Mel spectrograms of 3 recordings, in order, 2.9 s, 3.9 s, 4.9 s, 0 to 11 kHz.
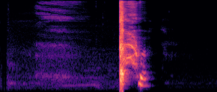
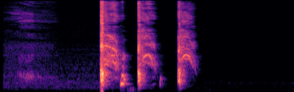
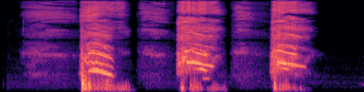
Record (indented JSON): {
  "cough_length": "2.9 s",
  "cough_amplitude": 32768,
  "cough_signal_mean_std_ratio": 0.22,
  "three_cough_length": "3.9 s",
  "three_cough_amplitude": 32768,
  "three_cough_signal_mean_std_ratio": 0.24,
  "exhalation_length": "4.9 s",
  "exhalation_amplitude": 32768,
  "exhalation_signal_mean_std_ratio": 0.5,
  "survey_phase": "beta (2021-08-13 to 2022-03-07)",
  "age": "18-44",
  "gender": "Female",
  "wearing_mask": "No",
  "symptom_cough_any": true,
  "symptom_runny_or_blocked_nose": true,
  "symptom_shortness_of_breath": true,
  "symptom_fatigue": true,
  "symptom_fever_high_temperature": true,
  "symptom_headache": true,
  "symptom_onset": "2 days",
  "smoker_status": "Ex-smoker",
  "respiratory_condition_asthma": true,
  "respiratory_condition_other": false,
  "recruitment_source": "Test and Trace",
  "submission_delay": "2 days",
  "covid_test_result": "Positive",
  "covid_test_method": "RT-qPCR",
  "covid_ct_value": 21.6,
  "covid_ct_gene": "ORF1ab gene",
  "covid_ct_mean": 21.8,
  "covid_viral_load": "72000 copies/ml",
  "covid_viral_load_category": "Low viral load (10K-1M copies/ml)"
}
